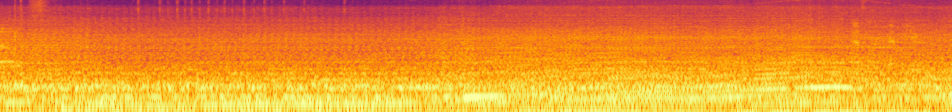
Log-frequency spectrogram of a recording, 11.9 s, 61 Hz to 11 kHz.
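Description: A Ford 7.3 Powerstroke diesel truck on 24-inch wheels, freshly tuned with a boost leak fixed, pulls hard with a loud, steady low engine drone and rising tone from inside the cab, with voices talking over it.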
